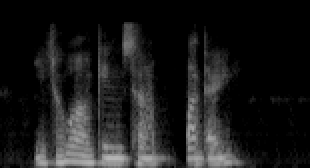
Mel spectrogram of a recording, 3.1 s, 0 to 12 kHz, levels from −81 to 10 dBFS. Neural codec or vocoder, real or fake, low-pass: codec, 16 kHz, 1 kbps, FreqCodec, smaller model; fake; 7.2 kHz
